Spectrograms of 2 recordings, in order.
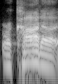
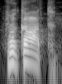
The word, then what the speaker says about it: ricotta: My mother would always say, it's not ricotta, it's ricotta. You take the A off the end. Yeah, they take the A off. The A is like, you're not Italian if you pronounce the A.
